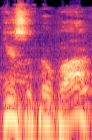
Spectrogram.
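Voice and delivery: preacher leading prayer aloud, phrase by phrase; fervent prayer. Acted. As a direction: pour it out to God with the church. Leads congregation in prayer. (ప్రార్థనలో ఉత్సాహంగా)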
